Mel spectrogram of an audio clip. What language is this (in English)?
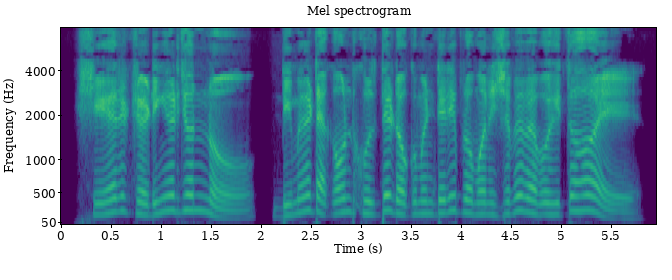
Bangla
